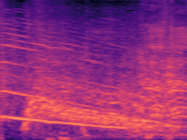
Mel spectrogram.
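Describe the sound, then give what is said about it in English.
A long, loud falling Ric Flair-style "wooo" shout rings out over dense crowd-like roaring noise, sliding steadily downward in pitch for nearly two seconds; no distinct claps stand out. “Give me two claps and a Ric Flair.”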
